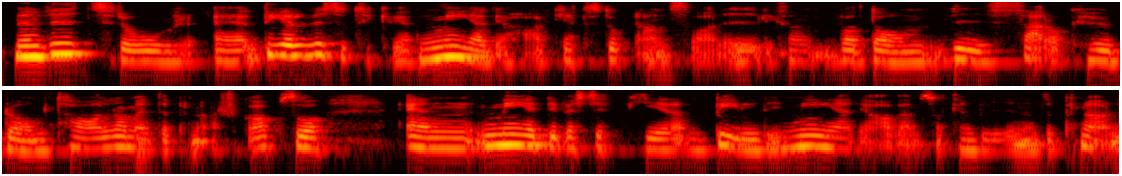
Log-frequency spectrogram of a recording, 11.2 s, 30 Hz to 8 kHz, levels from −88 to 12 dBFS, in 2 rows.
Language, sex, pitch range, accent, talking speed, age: English, female, 165-225 Hz, Swedish, 205 wpm, 30-49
